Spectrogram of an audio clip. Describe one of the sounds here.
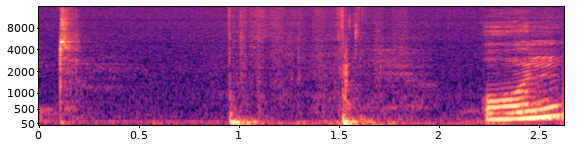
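A plastic sheet taps and rattles softly against a table.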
